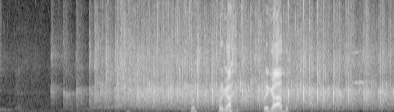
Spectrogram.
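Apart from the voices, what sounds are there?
audience applause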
